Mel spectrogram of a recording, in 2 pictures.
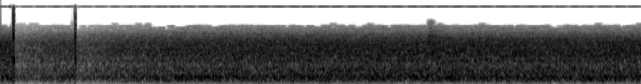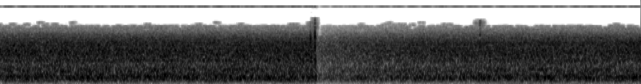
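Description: Steady background hiss, with two sharp clicks right at the start and a brief dip in level near the end.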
